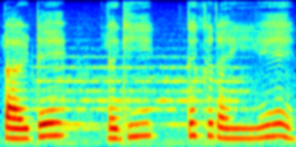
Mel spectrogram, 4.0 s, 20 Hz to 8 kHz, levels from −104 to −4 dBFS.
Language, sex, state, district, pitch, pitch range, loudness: Hindi, female, Madhya Pradesh, Bhopal, 210 Hz, 200-250 Hz, -18 LUFS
